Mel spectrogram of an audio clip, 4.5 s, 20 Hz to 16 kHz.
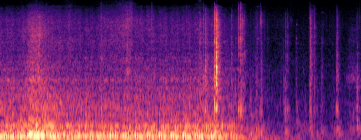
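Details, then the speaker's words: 1964.5 Mustang coupe with used 289 V8 replacing the blown original 260: uneven throbbing rumble and a clunk as revs drop, from a flex plate bent during the engine swap, with the car visibly shaking; needs flex plate replacement. "you can just kind of hear the flex plate on the deceleration but you can see how the car is shaking it's obviously it's vibrating cuz it's bent"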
